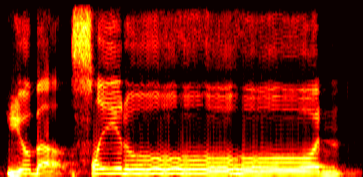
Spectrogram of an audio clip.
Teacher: یہ با حروف قلقلہ میں ہونے کی وجہ سے یہاں باؤنس آئے گا، قلقلہ آئے گا. یعنی اگر آپ یبصرون پڑھیں گے تو غلط طریقہ ہے.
